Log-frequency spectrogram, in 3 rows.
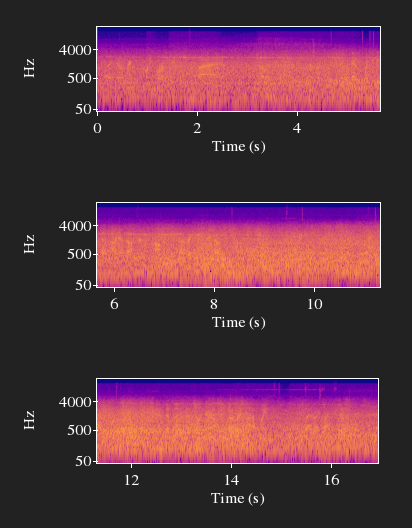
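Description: Boeing 737-800 at LAX, departing for San Diego, a loud sustained jet engine roar with a high whine running steadily throughout, close by, with someone talking over it.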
